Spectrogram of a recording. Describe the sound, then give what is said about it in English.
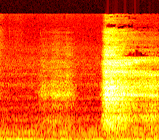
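A deep breath with a soft inhale, a brief pause, then a louder, long airy exhale that slowly fades, heard alone without talk. “That moment of breath. As a matter of fact, we do that around here. We take a moment to breathe.”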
